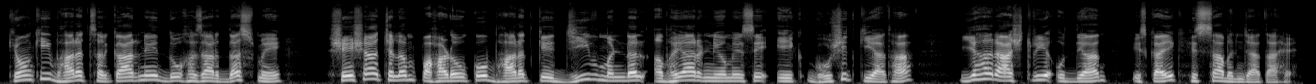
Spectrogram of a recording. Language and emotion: Hindi, neutral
